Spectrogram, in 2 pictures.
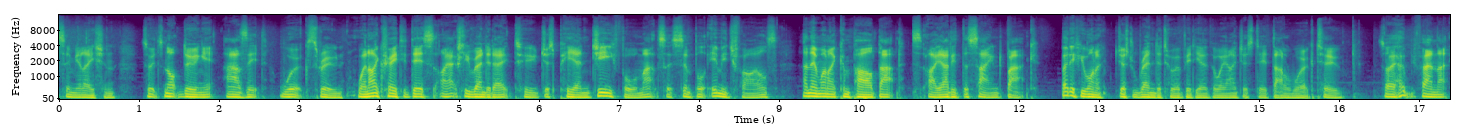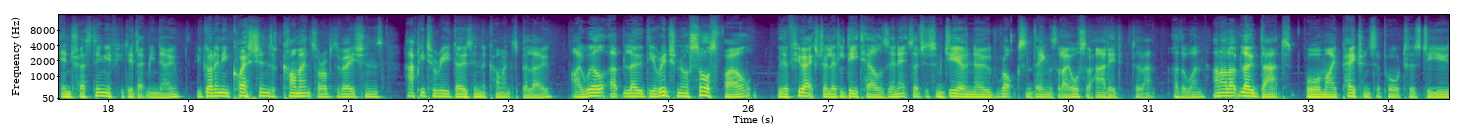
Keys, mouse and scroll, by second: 16.2 Escape.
